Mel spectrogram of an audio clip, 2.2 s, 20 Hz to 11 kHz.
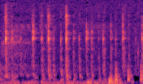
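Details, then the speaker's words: Mazda 626 brake caliper guide pin, in good condition but knocking in its worn, enlarged bore: sharp, uneven metallic clicks about four or five a second from the play, the cause of caliper knocking while driving. "Вот видите, она в хорошем состоянии, не побитая, ничего, но вот сюда мы ее вставляем и видим, как она бьет."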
